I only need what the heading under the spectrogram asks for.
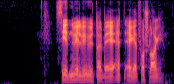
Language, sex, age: Norwegian, male, 41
